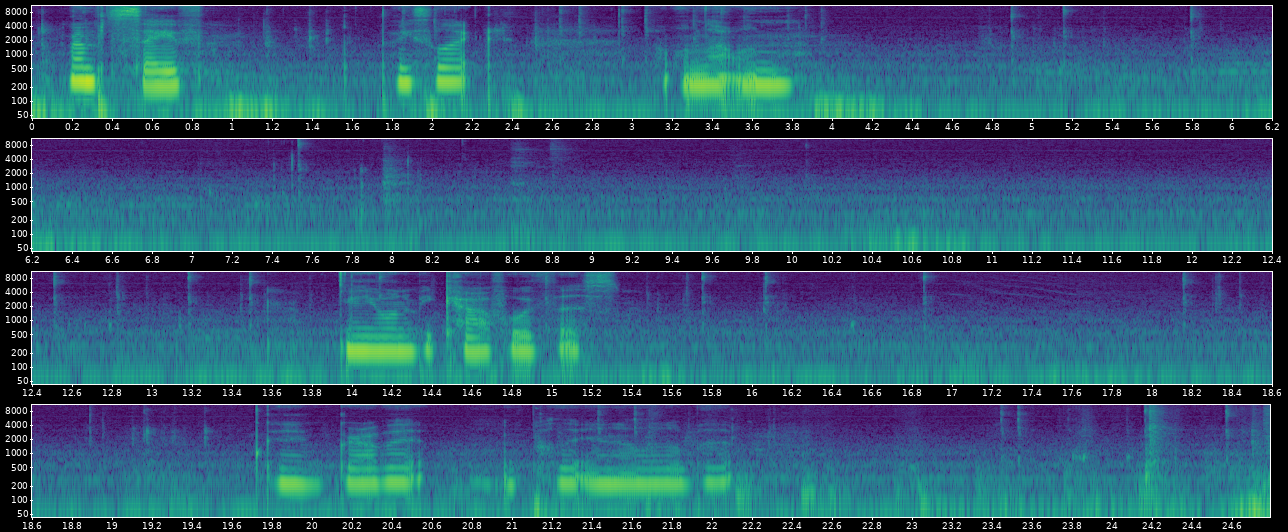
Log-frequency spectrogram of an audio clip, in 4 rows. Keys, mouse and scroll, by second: 0.1 ctrl+s, 1.9 alt+right click, 2.0 alt+right click, 2.7 shift+right click, 3.0 shift+right click, 3.1 shift+right click, 3.5 middle click, 5.2 shift+middle click, 6.7-7.2 scroll down 3, 7.6 middle click, 12.8 scroll up 2, 13.2 shift+middle click, 13.7-14.2 scroll up 1, 14.2 middle click, 15.2-15.7 scroll up 1, 15.8 shift+middle click, 16.3-16.9 scroll up 2, 16.9 middle click, 19.2 g, 22.3 r, 23.8-24.2 scroll down 5, 24.2 middle click.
